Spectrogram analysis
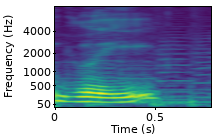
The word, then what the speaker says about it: gley: We happy glee. As you can see, it is spelled G L E Y.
